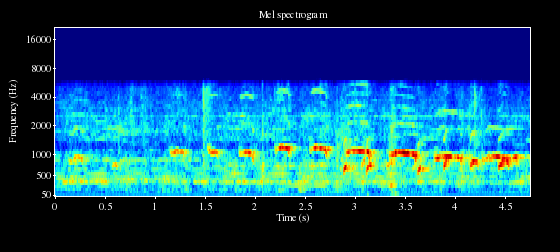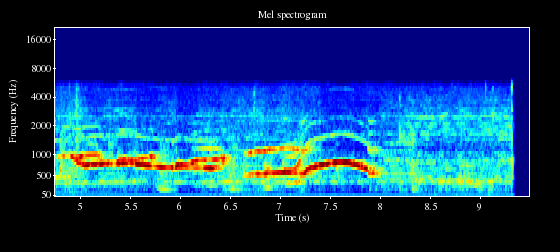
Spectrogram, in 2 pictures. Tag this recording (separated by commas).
Music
